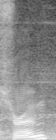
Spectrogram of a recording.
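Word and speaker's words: Shrum: invited to come out and join pastor charles shroom is that how you pronounce it s-h-r-u-m from okay uh charles strum and congregation for revival with a different minister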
